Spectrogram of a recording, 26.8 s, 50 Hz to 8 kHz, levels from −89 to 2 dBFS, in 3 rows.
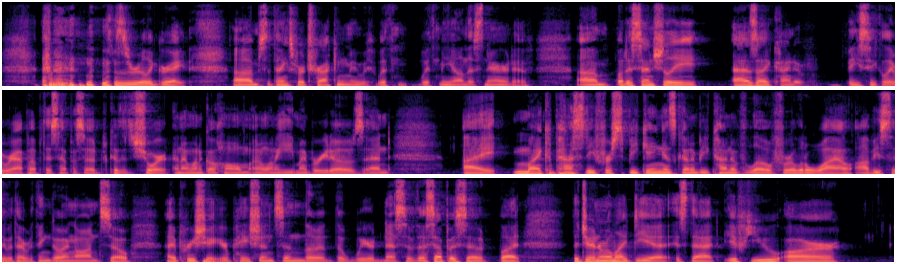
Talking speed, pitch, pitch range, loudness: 195 wpm, 115 Hz, 110-135 Hz, -27 LUFS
